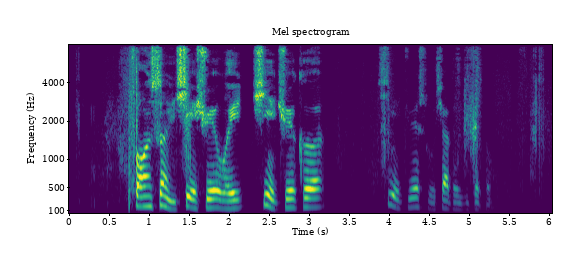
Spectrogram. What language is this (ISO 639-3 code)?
zho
